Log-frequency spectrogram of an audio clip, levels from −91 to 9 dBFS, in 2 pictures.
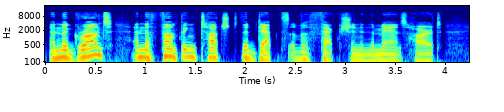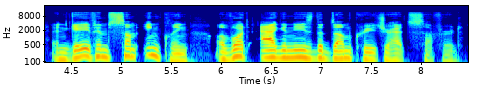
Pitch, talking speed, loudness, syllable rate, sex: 125 Hz, 200 wpm, -23 LUFS, 5.2 syllables/s, male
